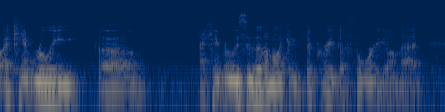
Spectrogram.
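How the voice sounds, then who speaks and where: A man with an American accent speaks with lively intonation over noticeable background noise. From Oklahoma. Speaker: tabletop game designer and streamer. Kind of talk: casual livestream chat. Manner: halting, many fillers.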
